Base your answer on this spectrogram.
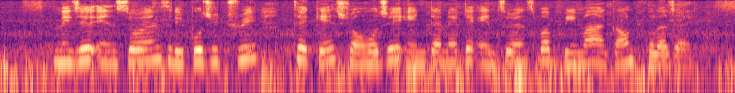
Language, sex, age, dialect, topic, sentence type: Bengali, female, 18-24, Standard Colloquial, banking, statement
